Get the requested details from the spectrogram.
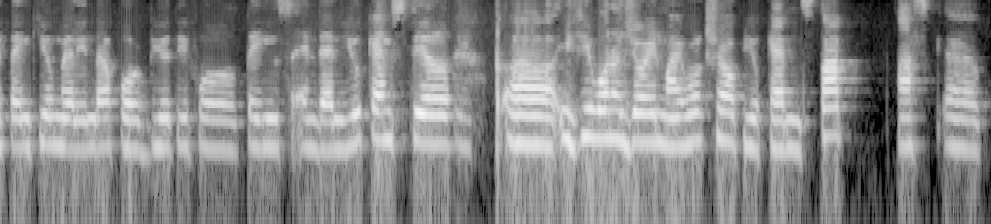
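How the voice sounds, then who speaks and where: A woman's voice: fairly high pitch, low-quality recording. A woman from Indonesia, speaking English as a meditation teacher in a casual online interview, often restarting her sentences. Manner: non-native English with restarts, laughs often. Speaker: meditation instructor, guest.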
